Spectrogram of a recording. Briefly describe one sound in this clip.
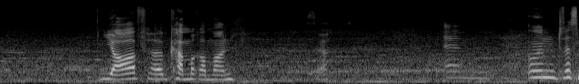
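A second young boy answers into a close microphone.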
